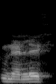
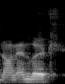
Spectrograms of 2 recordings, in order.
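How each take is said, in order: First: It is said with a German pronunciation. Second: It is said with an American pronunciation. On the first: "It's a German word. It's pronounced" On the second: "Since I am American, I pronounce it"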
